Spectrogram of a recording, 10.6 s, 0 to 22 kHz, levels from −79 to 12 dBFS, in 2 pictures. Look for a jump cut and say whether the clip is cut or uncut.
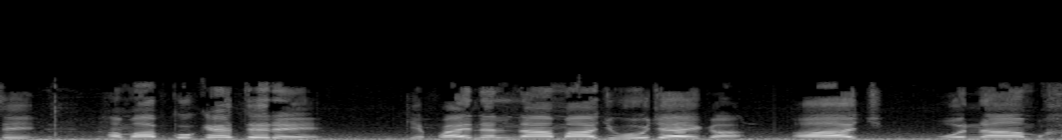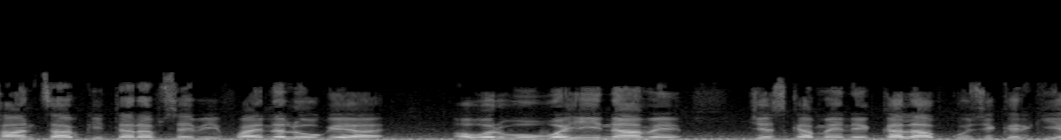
cut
